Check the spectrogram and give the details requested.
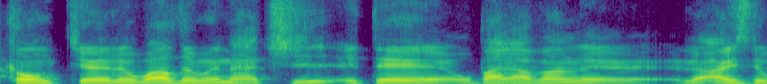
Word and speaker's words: Wenatchee: Ouais, d'ailleurs, à noter par contre que le Wild de Wenatchee était auparavant le Ice de Winnipeg.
